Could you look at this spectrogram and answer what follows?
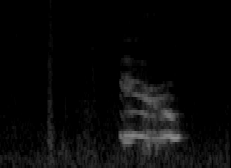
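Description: A person vocally imitates a cat's meow while on all fours in a cat-cow yoga pose, producing one drawn-out, wavering meow close by after a soft tap.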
